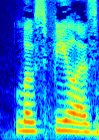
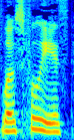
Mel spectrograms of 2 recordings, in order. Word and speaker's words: Los Feliz: I mean, they're in the placid, serene hills of Los Feliz, which is the correct way to say it. In L.A., people say Los Feliz now, but... It's Los Feliz.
